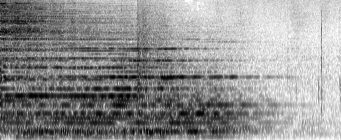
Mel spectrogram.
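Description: A brass band plays a sustained chord in a large hall.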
